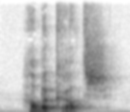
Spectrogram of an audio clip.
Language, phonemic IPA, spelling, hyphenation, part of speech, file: Dutch, /ˈɦɑbəˌkrɑts/, habbekrats, hab‧be‧krats, noun, Nl-habbekrats.ogg
- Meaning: trifle (something of very small importance or very low price)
